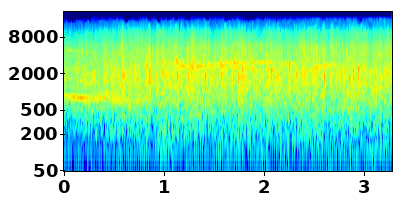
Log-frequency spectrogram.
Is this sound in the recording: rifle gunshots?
no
